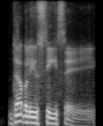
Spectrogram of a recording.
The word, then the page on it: WCC: British English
